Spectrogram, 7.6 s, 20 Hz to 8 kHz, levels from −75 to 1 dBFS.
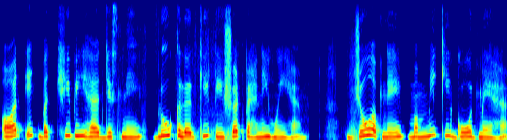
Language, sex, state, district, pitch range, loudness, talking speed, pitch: Hindi, female, Himachal Pradesh, Shimla, 240-295 Hz, -14 LUFS, 155 wpm, 260 Hz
